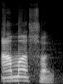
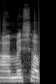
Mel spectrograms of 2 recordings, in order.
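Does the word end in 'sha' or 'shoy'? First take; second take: shoy; sha. First: The word ends with a 'shoy' sound. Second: The word ends with a plain 'sha' sound. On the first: The speaker calls it right. "এটাকে বলে আমাশয়।" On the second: The speaker calls it wrong. "দিদি এটাকে তো আমেশা বলে না।"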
